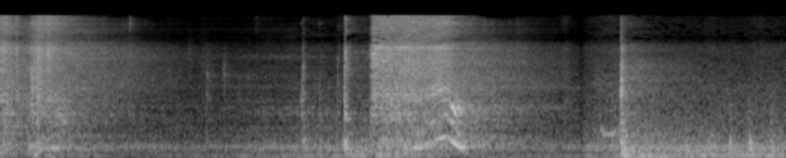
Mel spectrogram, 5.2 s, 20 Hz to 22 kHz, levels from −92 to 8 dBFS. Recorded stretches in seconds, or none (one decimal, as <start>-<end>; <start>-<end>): 2.0-2.8; 3.8-5.2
